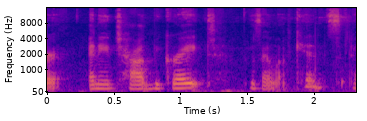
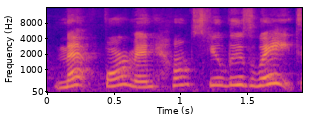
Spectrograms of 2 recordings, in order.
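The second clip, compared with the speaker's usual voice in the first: excited; 9 semitones higher, 7 dB louder, slower than usual. Real, not acted. Announcing good news.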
